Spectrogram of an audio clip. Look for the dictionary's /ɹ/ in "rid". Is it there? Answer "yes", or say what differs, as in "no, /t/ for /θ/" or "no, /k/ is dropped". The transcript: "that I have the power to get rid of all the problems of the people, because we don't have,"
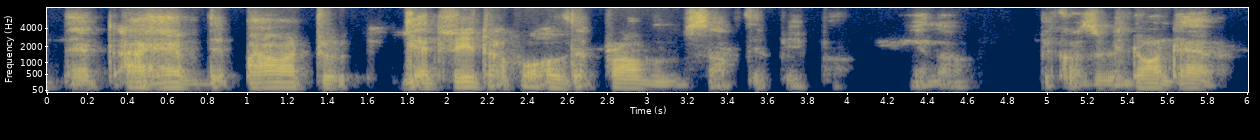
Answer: yes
